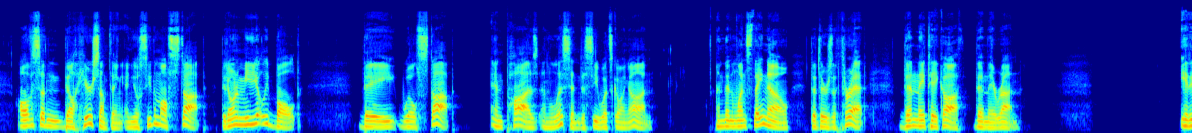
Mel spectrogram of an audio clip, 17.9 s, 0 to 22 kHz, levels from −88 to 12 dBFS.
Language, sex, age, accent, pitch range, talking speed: English, male, 40-59, American, 120-150 Hz, 155 wpm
